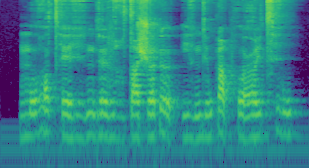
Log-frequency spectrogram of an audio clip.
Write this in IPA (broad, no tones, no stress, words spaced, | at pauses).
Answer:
moɦɔ tʰeɦe̤ ŋɡø vɑ̤tˤe ʃœɗɵ | jɛ̤ŋɡywɠɑ pʰoʕyt͡sʰe̤w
